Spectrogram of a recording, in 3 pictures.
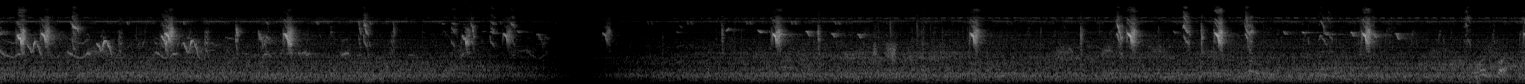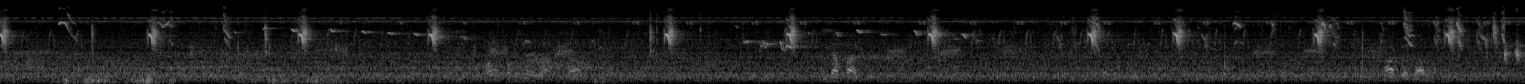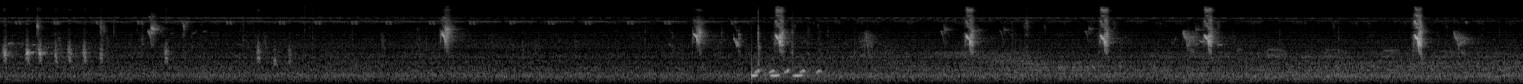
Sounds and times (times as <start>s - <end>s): Bee, wasp, etc.: 0.0s - 45.7s
Fly, housefly: 0.0s - 45.7s.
